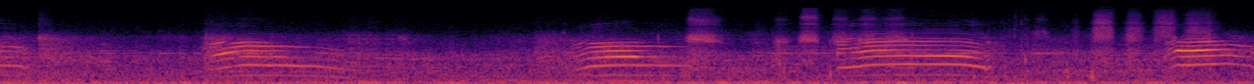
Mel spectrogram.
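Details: Stray cat at Sharm el Sheikh, Egypt, giving four plaintive meows roughly every one to two seconds, each a rising-falling harmonic wail, the third longest, against low steady hum and occasional sharp ticks.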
